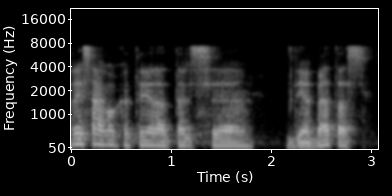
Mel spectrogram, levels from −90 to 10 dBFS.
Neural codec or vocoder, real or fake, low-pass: none; real; 7.2 kHz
